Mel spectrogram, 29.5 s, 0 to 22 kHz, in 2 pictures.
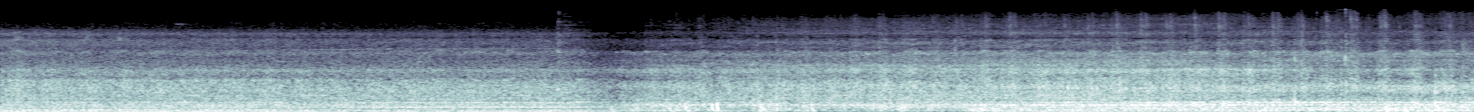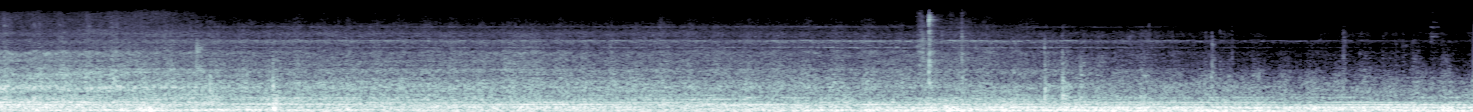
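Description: DB class 612 tilting diesel multiple unit standing with its underfloor diesel engine idling: a steady mechanical hum with low even tones. A few light clicks and knocks break in over it.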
